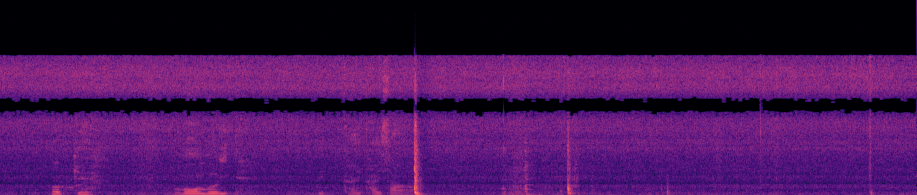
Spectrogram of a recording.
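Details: Japanese honey bees buzzing during the removal of a colony that built its nest inside a storehouse. Several short, loud fly-by buzzes come in the first half, mixed with knocks and clicks from the work.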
